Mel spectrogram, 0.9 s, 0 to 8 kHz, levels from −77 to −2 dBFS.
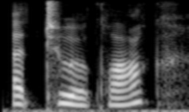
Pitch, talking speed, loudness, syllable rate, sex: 210 Hz, 190 wpm, -16 LUFS, 4.7 syllables/s, female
